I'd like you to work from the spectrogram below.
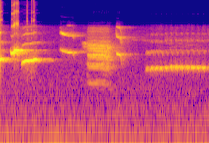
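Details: Laughingthrush song used for songbird training, with bright whistled slurs, a short harsh burst in the middle, then a long level whistled note.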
